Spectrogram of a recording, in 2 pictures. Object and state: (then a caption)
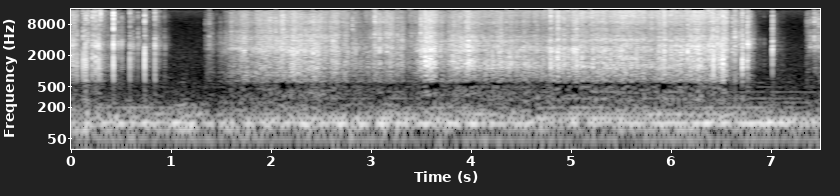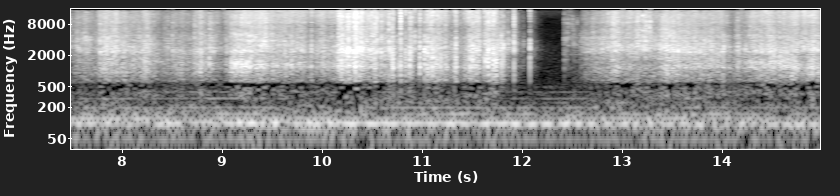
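Plastic pearl beads in a plastic bowl. Both hands squeeze and press into a pink plastic bowl full of small cream plastic faux pearl beads. The result is a dense, bright, continuous crunching and clattering rattle, with short pauses near 1, 7 and 12 seconds.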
